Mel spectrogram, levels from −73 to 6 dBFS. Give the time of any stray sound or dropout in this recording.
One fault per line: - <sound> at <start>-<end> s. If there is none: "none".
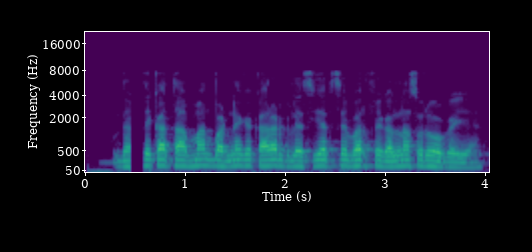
- dropout at 0.5-0.6 s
